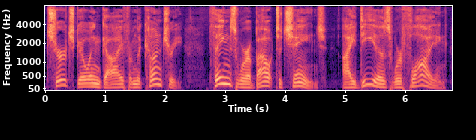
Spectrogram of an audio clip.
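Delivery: ordinary delivery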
